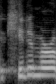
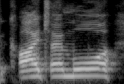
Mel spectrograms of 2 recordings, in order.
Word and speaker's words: Khitomer: I think Sam called, rather than the Khitomer Accords, she called them the Kaito More Accords, and it's like, yeah, that's driving me nuts.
